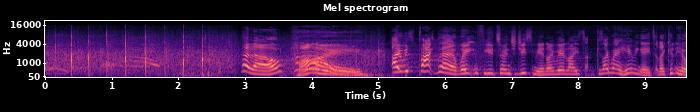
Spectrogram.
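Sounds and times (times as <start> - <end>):
audience clapping as a comedian is welcomed onto a stage: 0.0 - 5.5
speech: 3.0 - 9.6.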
